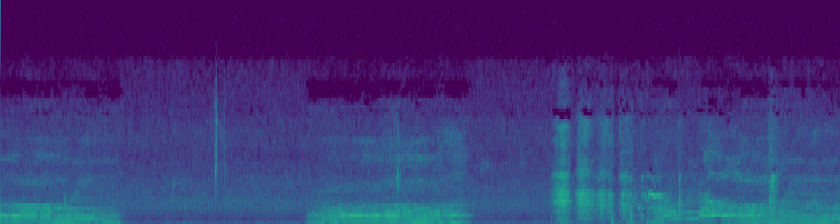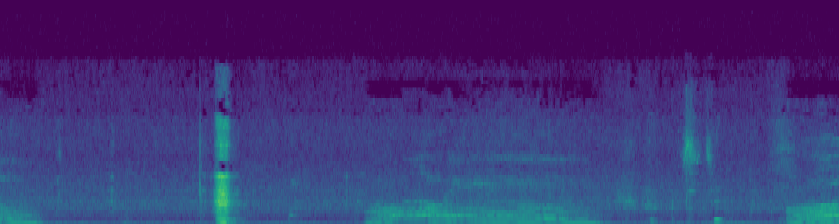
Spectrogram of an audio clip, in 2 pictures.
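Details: Domestic cat giving drawn-out, arching yowls, each rising then sliding down over about a second, repeated roughly every three seconds in five bouts, with a few sharp clicks and knocks between them over a low room hum.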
